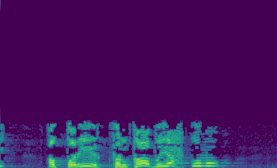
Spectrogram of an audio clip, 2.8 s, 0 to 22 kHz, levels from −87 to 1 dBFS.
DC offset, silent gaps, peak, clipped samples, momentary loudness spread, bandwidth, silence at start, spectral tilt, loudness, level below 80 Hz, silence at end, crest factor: under 0.1%; none; -2 dBFS; under 0.1%; 7 LU; 6.4 kHz; 0 s; -2 dB/octave; -17 LUFS; -64 dBFS; 0.6 s; 16 dB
